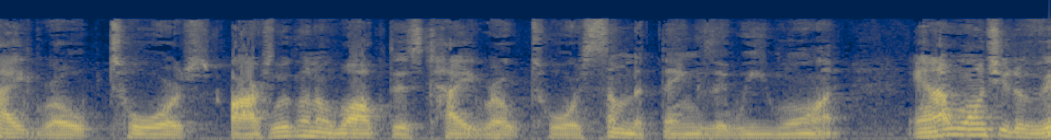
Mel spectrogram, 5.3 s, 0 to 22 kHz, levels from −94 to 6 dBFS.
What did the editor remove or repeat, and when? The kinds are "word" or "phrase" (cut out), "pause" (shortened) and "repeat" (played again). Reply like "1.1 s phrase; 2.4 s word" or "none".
1.3 s phrase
